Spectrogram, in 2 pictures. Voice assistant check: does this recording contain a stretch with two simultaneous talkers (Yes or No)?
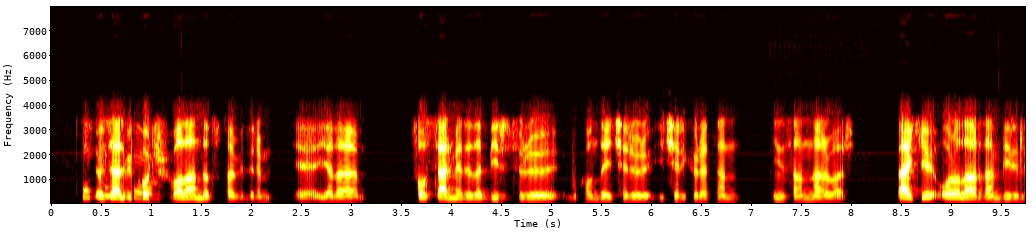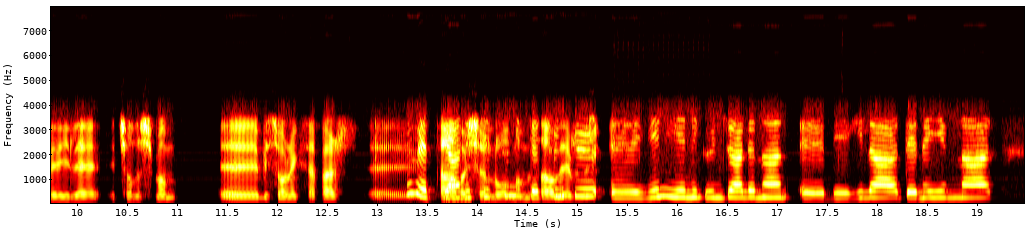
Yes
